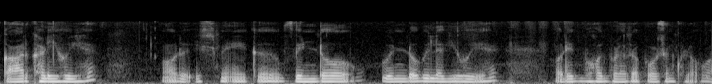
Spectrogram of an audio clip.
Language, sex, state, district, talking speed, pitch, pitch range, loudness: Hindi, male, Delhi, New Delhi, 175 wpm, 135 Hz, 130-135 Hz, -15 LUFS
